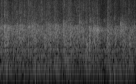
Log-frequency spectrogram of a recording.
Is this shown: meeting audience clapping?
yes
